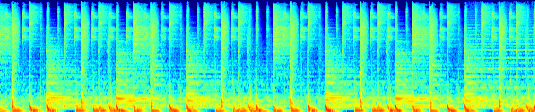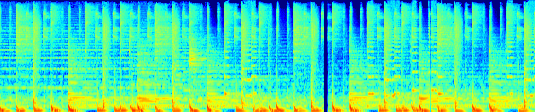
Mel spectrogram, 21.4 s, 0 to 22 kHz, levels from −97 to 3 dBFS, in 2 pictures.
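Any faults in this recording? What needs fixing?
Four blocks of digital silence occur: 3.32 to 3.34 s (20 ms), a brief one at 6.91 s (about 7 ms), 17.17 to 17.25 s (80 ms), and 19.29 to 19.31 s (20 ms). In each, the sound cuts out and returns with no fade. The 7 ms gap registers as a tick and the 80 ms one as an audible hole. Unlike a concealed network dropout, nothing is smeared or repeated to cover the gap.

To prevent this, give the audio processing enough buffer headroom and priority that it always fills the output on time.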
